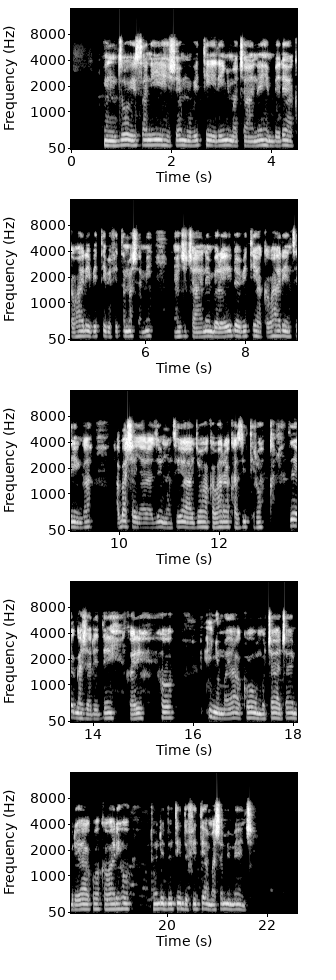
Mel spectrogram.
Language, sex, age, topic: Kinyarwanda, male, 25-35, government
